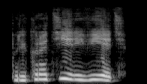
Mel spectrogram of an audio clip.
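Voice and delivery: angry, cross tone. Adam speaks to the crying girl Eve, angry. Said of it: "рассердился Адам".

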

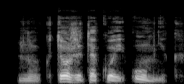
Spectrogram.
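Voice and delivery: plain

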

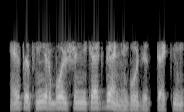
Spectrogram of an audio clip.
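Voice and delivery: ordinary delivery, nothing marked

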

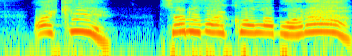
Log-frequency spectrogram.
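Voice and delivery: put-on high yelling. Recounting a hearing where the judge banged the table, retelling a judge's shout. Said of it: "mas gritando".

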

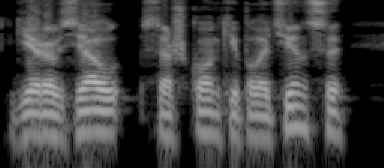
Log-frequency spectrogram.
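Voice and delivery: plain reading voice

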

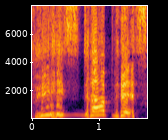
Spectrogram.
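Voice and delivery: shrill, very loud, high sobbing cry. Retelling how a chased woman fell and begged her chaser: imitating a crying plea. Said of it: "crying, like".

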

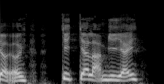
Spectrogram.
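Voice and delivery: alarmed, frightened. Sixteen-year-old Khuê runs out as her father strikes her mother, panicked. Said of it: "hốt hoảng chạy ra".

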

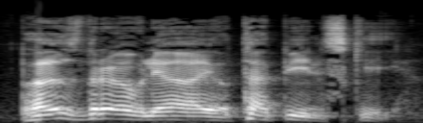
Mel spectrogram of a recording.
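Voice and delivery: biting, caustic sarcasm. The older man congratulating another man on hearing the fugitive is dead, caustic. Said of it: "язвительно произнес старший".

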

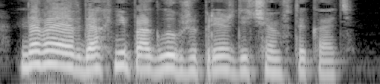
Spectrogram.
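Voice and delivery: plain reading voice

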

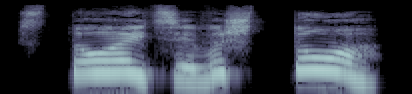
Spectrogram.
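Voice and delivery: sharp, high, sudden cry of alarm. A woman reacts after a man demands the truth: exclaiming. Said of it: "воскликнула Шарлотта".

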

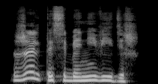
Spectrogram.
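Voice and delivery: ordinary talk

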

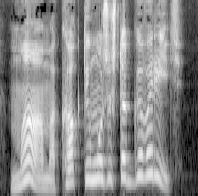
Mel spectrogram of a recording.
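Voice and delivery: bitter, loud exclamation with rising pitch. A son responds to his mother's words, exclaiming bitterly. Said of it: "С горечью воскликнул сын".

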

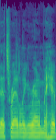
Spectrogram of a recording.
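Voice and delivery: ordinary talk, nothing marked

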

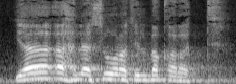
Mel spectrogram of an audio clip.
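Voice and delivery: normal talking voice

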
